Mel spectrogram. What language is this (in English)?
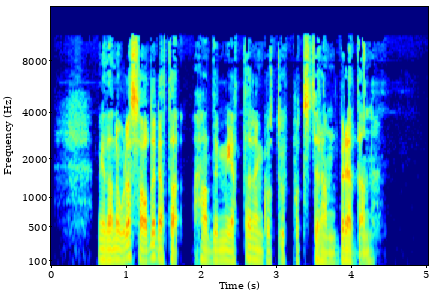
Swedish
